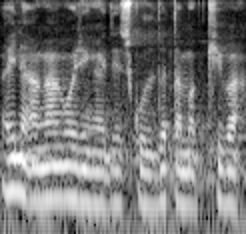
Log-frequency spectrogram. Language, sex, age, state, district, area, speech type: Manipuri, male, 30-45, Manipur, Imphal West, urban, spontaneous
